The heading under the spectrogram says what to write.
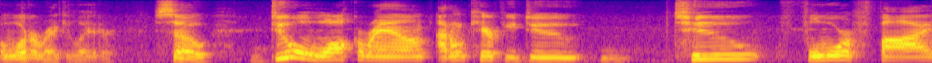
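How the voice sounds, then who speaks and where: A loud man at a fairly slow pace, high-pitched for a man, with lively intonation. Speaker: RV vlogger. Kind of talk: casual chat.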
